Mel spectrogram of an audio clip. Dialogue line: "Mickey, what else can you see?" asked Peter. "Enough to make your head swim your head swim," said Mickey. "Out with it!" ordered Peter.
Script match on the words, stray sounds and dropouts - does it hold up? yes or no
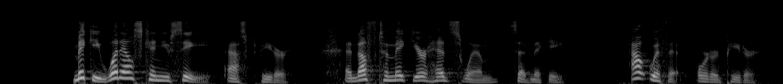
no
